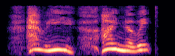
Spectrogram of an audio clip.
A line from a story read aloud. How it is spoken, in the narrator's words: someone panted from behind him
